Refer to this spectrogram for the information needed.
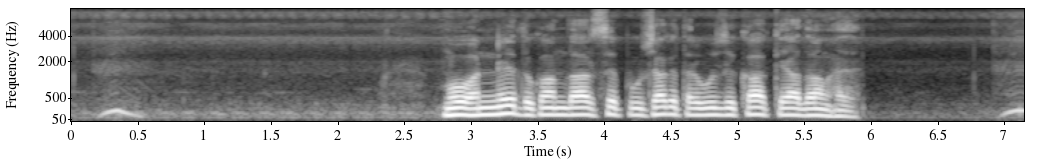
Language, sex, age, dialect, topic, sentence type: Hindi, male, 31-35, Kanauji Braj Bhasha, agriculture, statement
